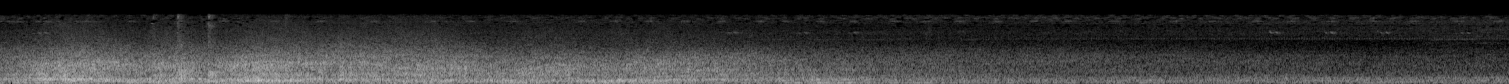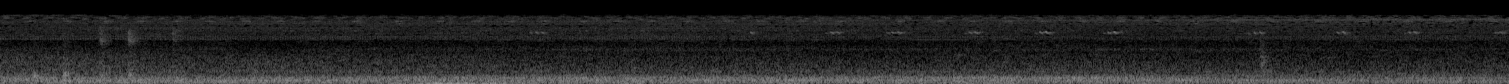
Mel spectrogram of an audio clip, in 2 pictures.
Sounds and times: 0.0s cars go by 11.6s
0.0s Bugs 30.1s
0.0s anual cicadas 30.1s
0.0s crickets 30.1s
0.0s wind 30.1s

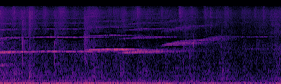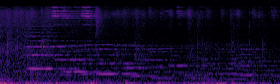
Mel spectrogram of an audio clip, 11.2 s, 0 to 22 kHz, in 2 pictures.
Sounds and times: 6.0s Violin 8.5s

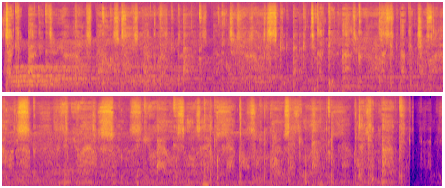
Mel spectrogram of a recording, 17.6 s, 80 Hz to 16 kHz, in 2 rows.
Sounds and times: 0.0s voices 15.4s

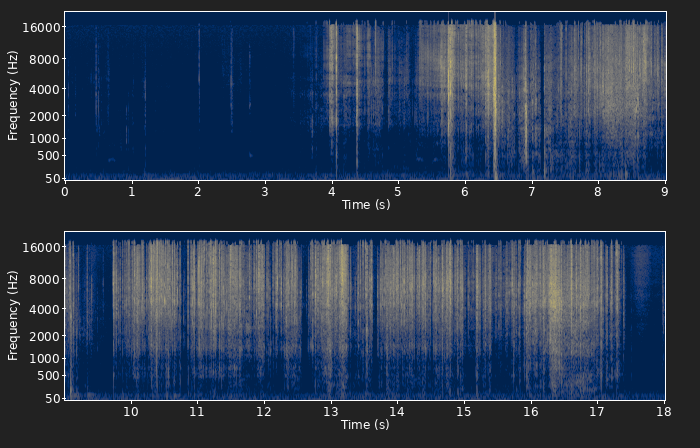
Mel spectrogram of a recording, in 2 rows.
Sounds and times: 3.5s opening up a slab of Lindt Swiss chocolate 17.4s

